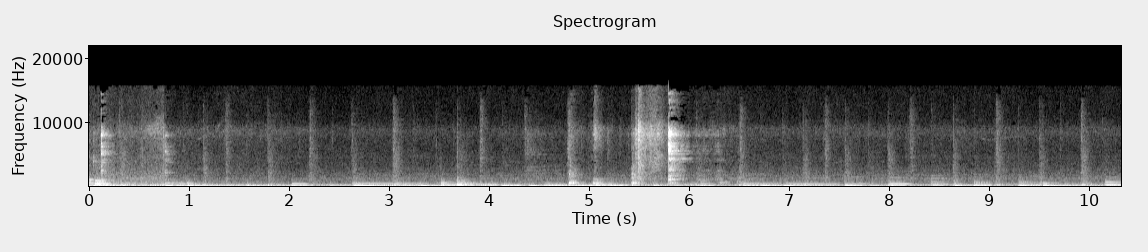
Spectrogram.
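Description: Bossa nova background music with a plucked bass line, and a couple of light clinks of a spoon against the foil moulds and metal bowl about halfway through as batter is spooned in.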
